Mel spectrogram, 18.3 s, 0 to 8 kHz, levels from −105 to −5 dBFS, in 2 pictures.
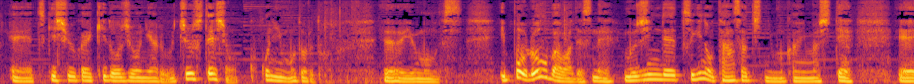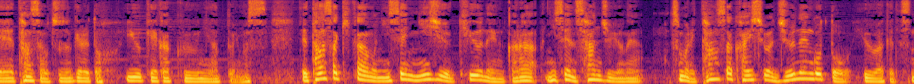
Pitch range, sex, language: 110-160 Hz, male, Japanese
